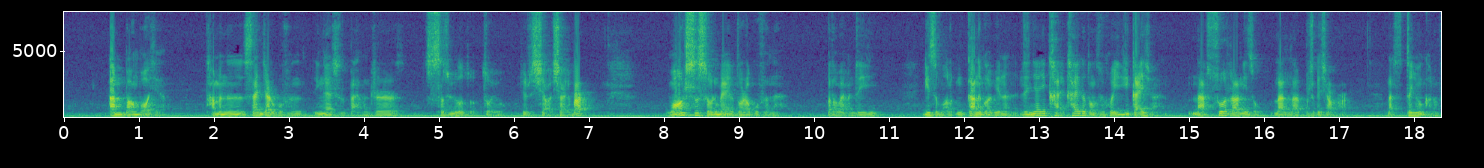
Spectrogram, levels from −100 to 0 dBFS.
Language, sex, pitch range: Chinese, male, 95-125 Hz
